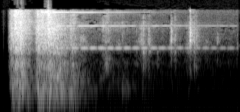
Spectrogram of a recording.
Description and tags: Cha Ching
A short but powerful sound of an old cash machine. Cha Chiiiiiing or Ka Tsjiiiiing.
